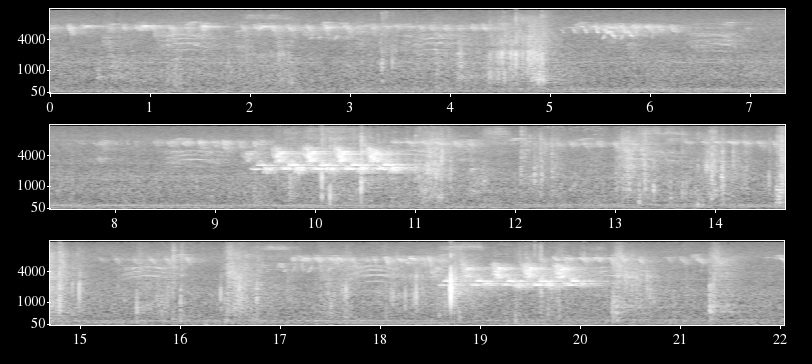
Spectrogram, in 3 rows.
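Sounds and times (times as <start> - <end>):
birds chirping: 0.0 - 22.0
steady low hum: 0.0 - 22.0
loud rapid bird trill: 7.8 - 11.6, 12.5 - 21.3.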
